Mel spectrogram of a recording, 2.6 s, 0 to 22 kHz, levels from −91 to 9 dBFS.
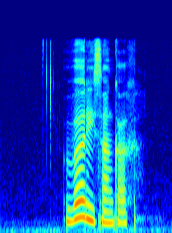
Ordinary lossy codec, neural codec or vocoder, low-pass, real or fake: none; none; 10.8 kHz; real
